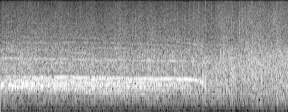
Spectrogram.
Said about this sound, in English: Can we have a huge round of applause, please, for John Robbins and Frank Zappa?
